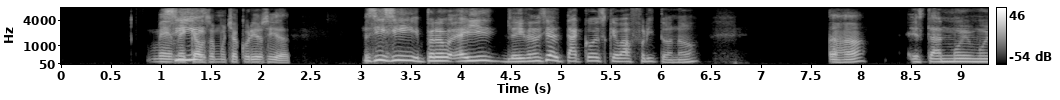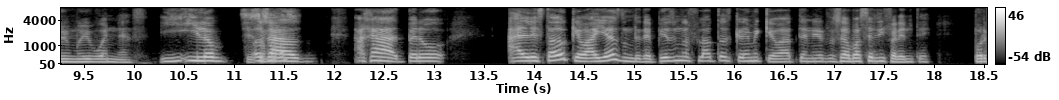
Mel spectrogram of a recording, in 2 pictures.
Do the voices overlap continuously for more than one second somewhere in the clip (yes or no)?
no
